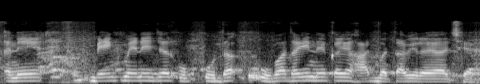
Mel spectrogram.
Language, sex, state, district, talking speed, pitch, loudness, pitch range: Gujarati, male, Gujarat, Gandhinagar, 150 wpm, 165 Hz, -12 LUFS, 150-175 Hz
